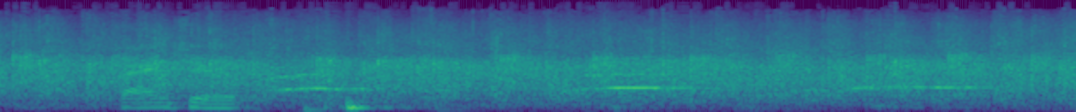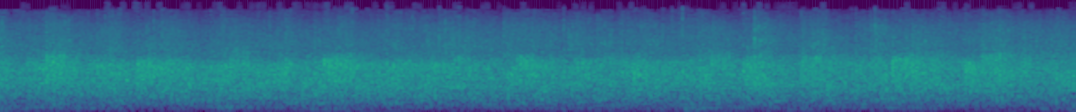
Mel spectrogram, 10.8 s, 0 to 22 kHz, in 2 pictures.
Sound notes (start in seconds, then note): 1.9 audience applauds and cheers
